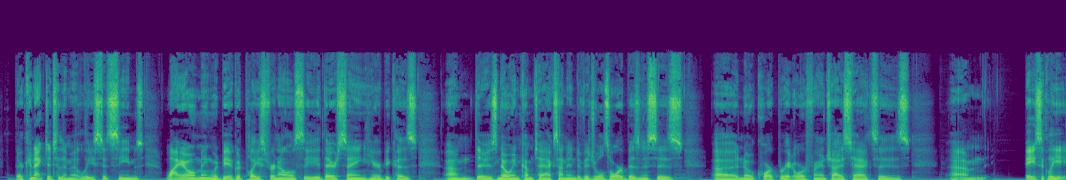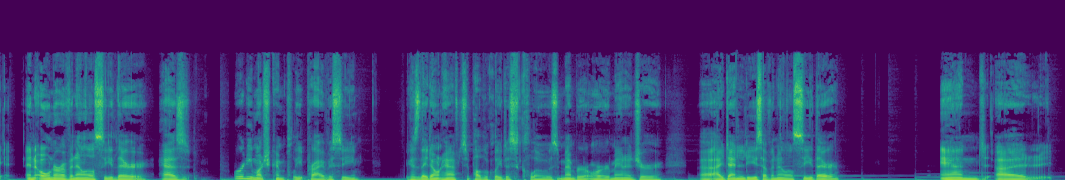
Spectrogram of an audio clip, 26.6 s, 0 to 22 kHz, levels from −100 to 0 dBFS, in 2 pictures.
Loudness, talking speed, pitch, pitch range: -21 LUFS, 150 wpm, 120 Hz, 115-125 Hz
